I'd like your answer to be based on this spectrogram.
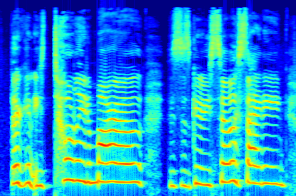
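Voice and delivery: high squeal of excited friends; friends gushing. Retold or imitated. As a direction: gush like thrilled girlfriends hyping her up. Friends texting back, thrilled.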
